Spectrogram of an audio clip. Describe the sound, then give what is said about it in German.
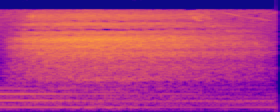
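A single deep breath drawn in through the nose during a breathing exercise, a steady airy rush lasting over a second and slowly tapering off, fairly loud, with no talking. “Und nochmal ein.”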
